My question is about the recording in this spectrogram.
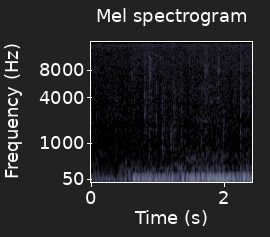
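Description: Faint clicks of a computer keyboard and mouse: a few light, scattered taps in the second half. A low hum comes in about half a second in.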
